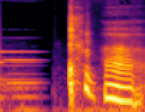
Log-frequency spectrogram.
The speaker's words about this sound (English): Hey, we're going to have to get a cough button if you're going to keep doing that.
